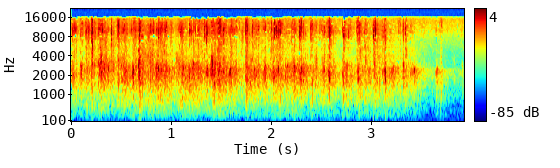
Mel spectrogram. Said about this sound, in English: Come on, give the Lord a good clap offering. Amen.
